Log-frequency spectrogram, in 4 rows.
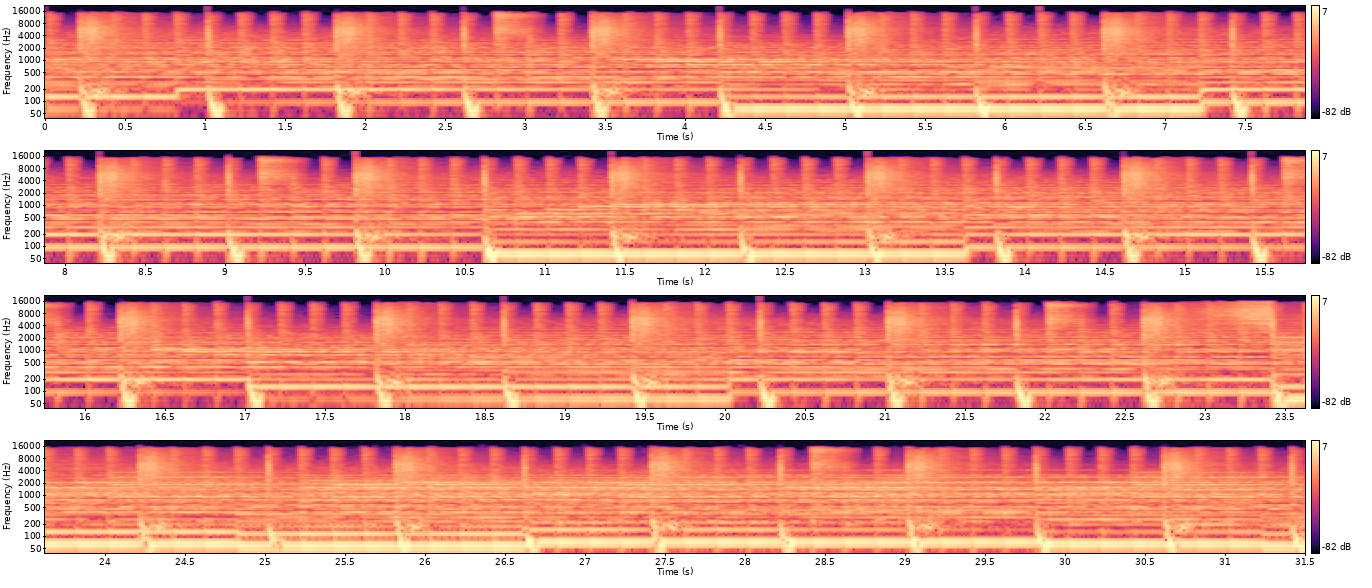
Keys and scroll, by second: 0.0-0.2 typing, 2.7-7.0 typing, 8.8 l, 9.4 l, 10.8 l, 11.2 l, 26.5-28.0 typing, 29.0 ctrl+z, 29.7-31.5 typing.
